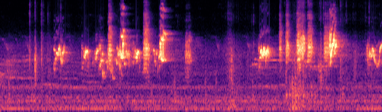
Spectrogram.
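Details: Budgerigars ready for laying eggs warble and twitter in bursts, soft trills mixed with brighter chirps, a pause midway, then another lively run of chirping; a low hum lies underneath.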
